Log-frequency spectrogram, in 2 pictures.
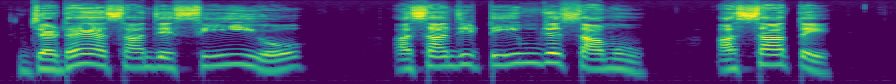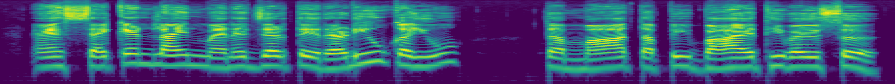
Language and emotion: Sindhi, angry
